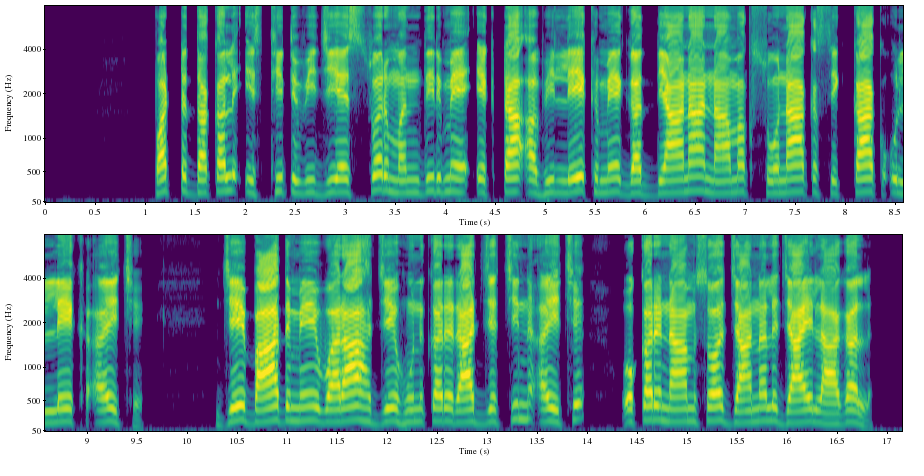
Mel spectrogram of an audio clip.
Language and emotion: Maithili, neutral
